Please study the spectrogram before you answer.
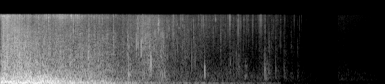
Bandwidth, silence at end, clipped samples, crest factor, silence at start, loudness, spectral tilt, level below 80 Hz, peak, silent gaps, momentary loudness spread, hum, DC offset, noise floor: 11 kHz; 1.8 s; 4%; 10 dB; 0 s; -9 LUFS; -4 dB/octave; -16 dBFS; 0 dBFS; none; 26 LU; none; under 0.1%; -60 dBFS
